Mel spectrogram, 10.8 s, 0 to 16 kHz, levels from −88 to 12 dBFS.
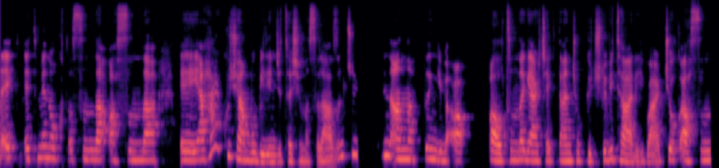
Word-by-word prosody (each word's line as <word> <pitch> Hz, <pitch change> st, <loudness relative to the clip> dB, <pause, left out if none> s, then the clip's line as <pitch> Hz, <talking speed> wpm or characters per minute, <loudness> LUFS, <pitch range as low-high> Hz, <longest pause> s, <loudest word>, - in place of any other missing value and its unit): et 240 Hz, 0 st, +2 dB
etme 245 Hz, +3 st, -2 dB
noktasında 210 Hz, -3 st, -2 dB
aslında, 195 Hz, 0 st, 0 dB, 0.4 s
eee, 195 Hz, -, +1 dB
ya 195 Hz, +2 st, +4 dB
her 370 Hz, -, +2 dB
kuşağın 210 Hz, -9 st, +2 dB
bu 185 Hz, -2 st, 0 dB
bilinci 160 Hz, 0 st, 0 dB
taşıması 170 Hz, -, -3 dB
lazım 90 Hz, -, -2 dB
çünkü 310 Hz, +2 st, -2 dB, 0.4 s
senin 295 Hz, -, +3 dB
anlattığın 215 Hz, -1 st, +2 dB
gibi, 190 Hz, -2 st, -2 dB
a-altında 205 Hz, -, +1 dB
gerçekten 180 Hz, -2 st, +1 dB
çok 175 Hz, 0 st, -6 dB
güçlü 170 Hz, +3 st, -2 dB
bir 210 Hz, 0 st, -3 dB
tarih 170 Hz, -3 st, +1 dB
var. -, -, 0 dB
Çok 195 Hz, +1 st, 0 dB
aslın 195 Hz, 0 st, +2 dB
195 Hz, 140 wpm, -27 LUFS, 180-220 Hz, 0.4 s, ya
